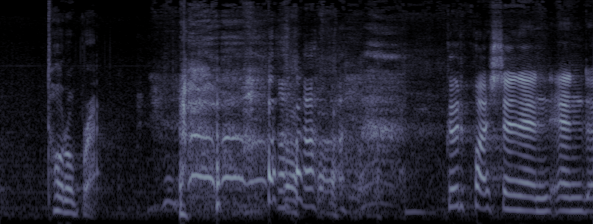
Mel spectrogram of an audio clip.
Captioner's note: crowd laughs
